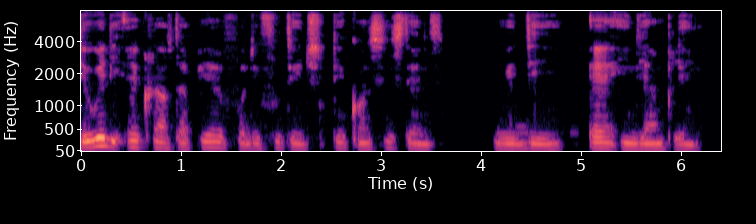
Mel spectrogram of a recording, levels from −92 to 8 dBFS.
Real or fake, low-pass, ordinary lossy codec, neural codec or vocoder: real; none; none; none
